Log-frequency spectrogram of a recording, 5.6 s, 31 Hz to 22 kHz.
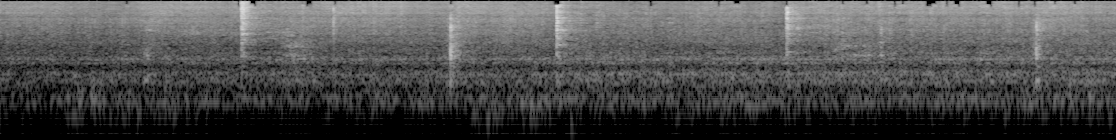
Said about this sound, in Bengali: আর 1 চামচ ছোলা মশলা। এটা দিয়ে একটু কষে নেব।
